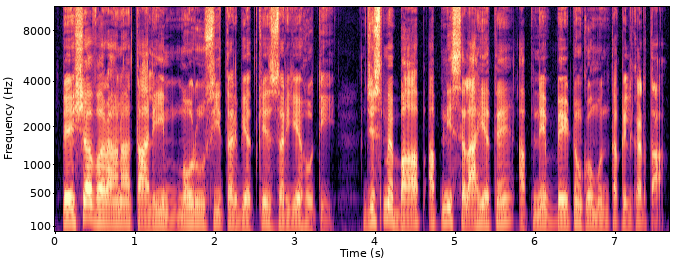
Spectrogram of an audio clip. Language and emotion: Urdu, neutral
